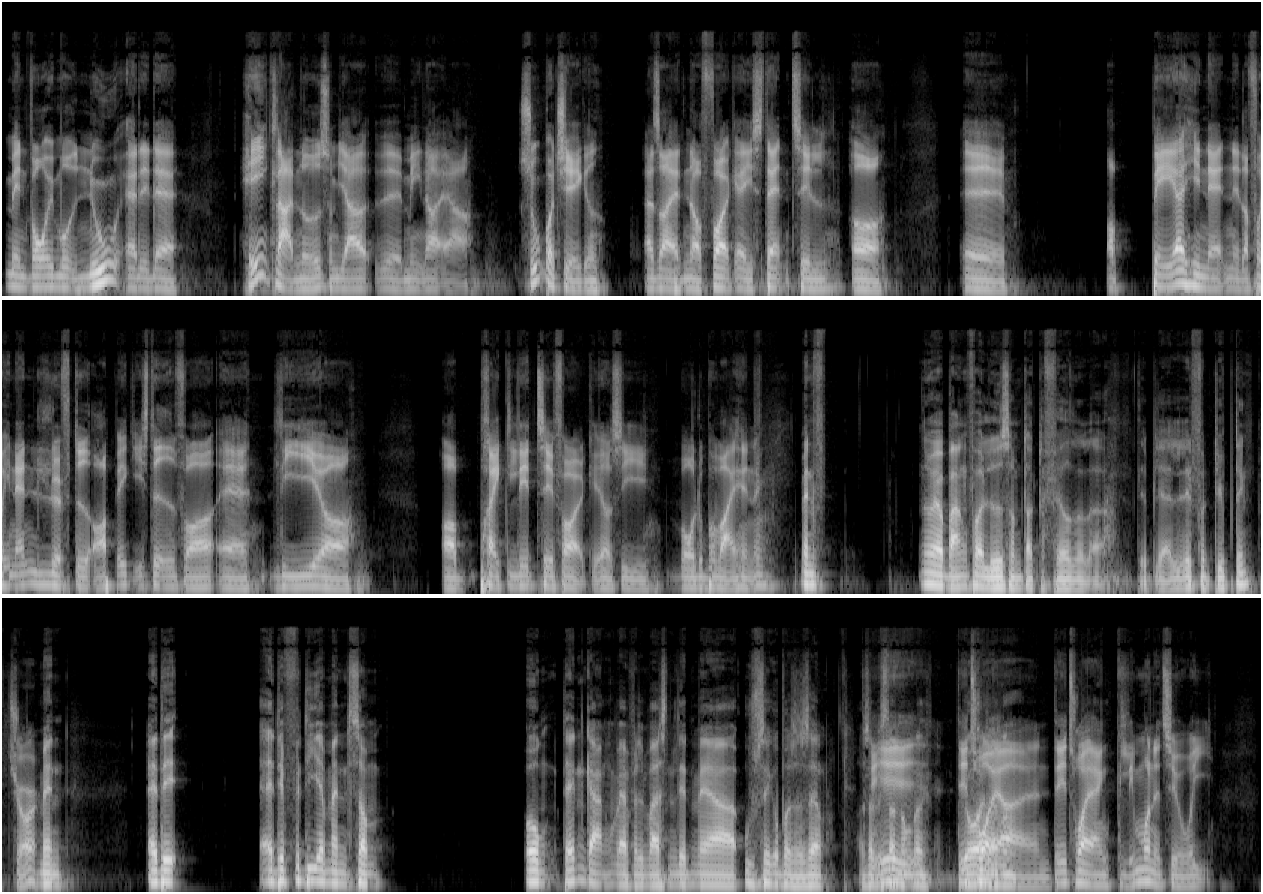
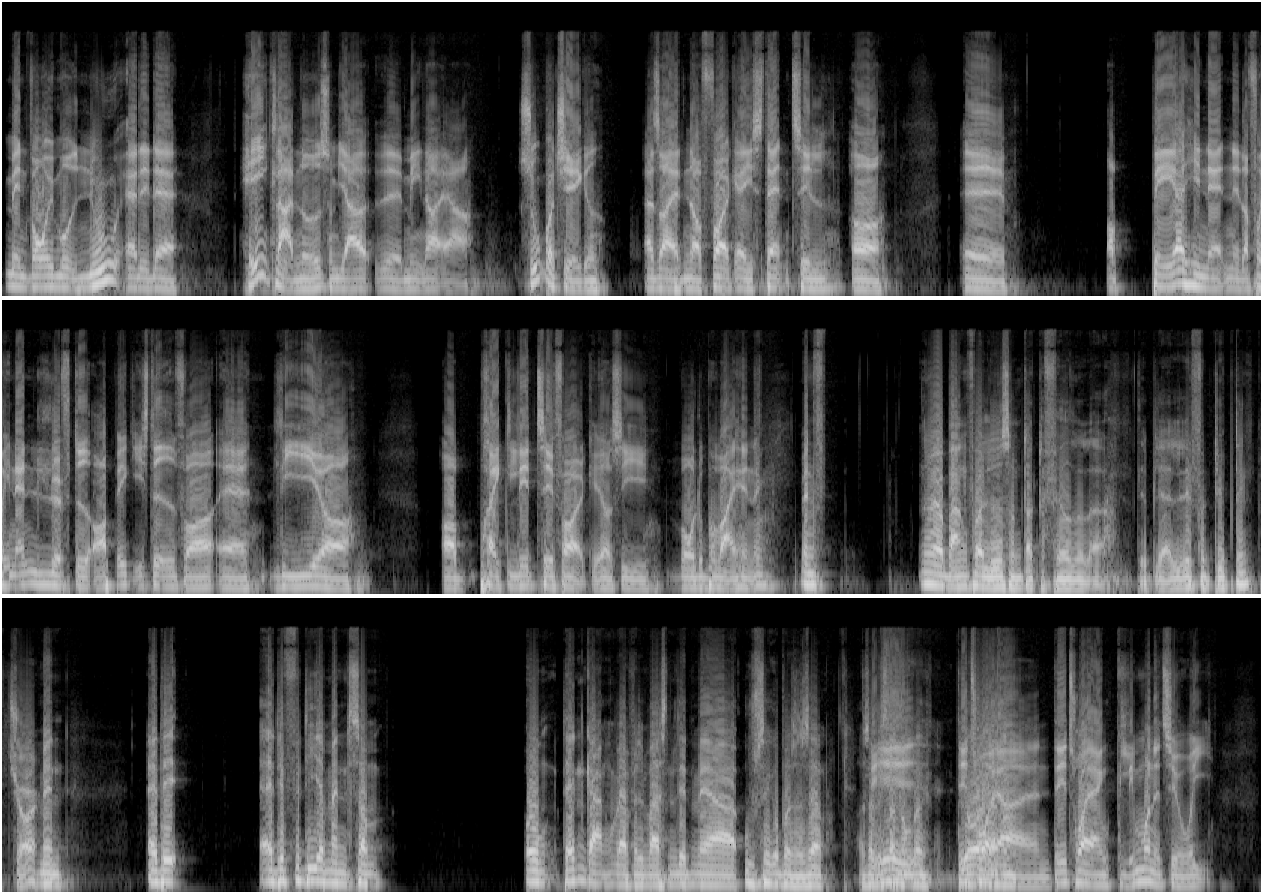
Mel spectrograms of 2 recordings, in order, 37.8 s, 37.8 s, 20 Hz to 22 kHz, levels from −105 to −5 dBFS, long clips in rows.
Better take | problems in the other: first | distortion; heavy; 8 dB below the speech

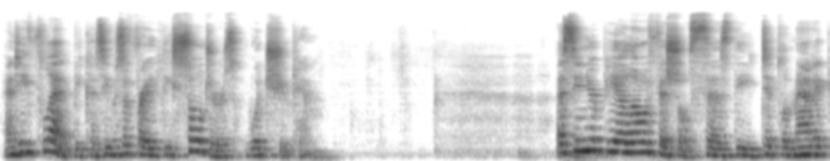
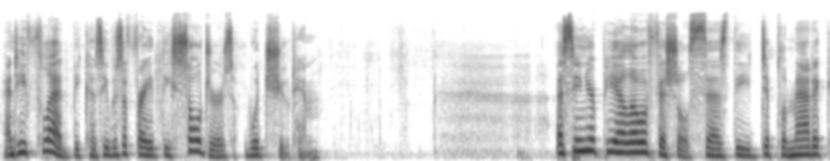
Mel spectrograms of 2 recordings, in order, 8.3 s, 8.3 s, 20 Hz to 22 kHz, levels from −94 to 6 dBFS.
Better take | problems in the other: second | off-mic speech; far // room echo; very slight; dies away in 0.2 s

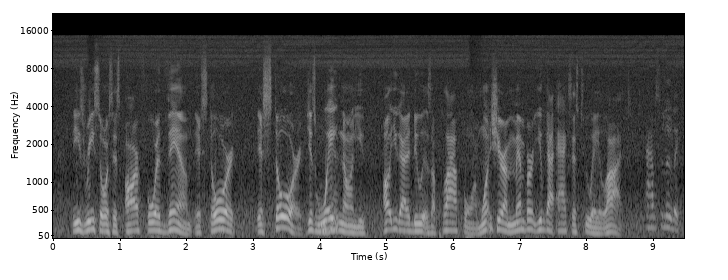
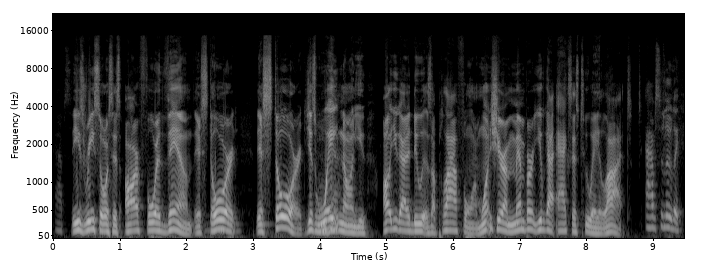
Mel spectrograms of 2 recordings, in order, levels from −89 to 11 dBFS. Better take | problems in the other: second | hiss; noticeable; throughout; 15 dB below the speech

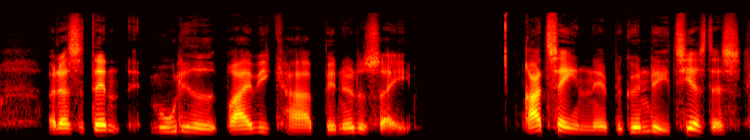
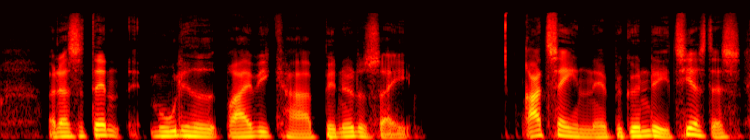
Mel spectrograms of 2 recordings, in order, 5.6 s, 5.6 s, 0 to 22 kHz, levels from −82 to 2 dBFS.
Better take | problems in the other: second | thin; very; fading below 400 Hz

